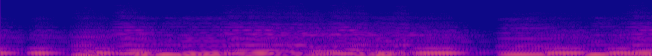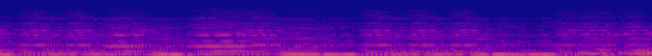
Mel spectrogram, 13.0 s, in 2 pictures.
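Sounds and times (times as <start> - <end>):
string bass: 0.0 - 13.0.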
